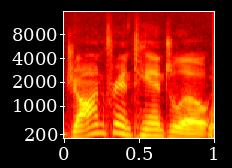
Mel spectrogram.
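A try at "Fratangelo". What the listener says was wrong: John Fratigello. The N is silent. No N.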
